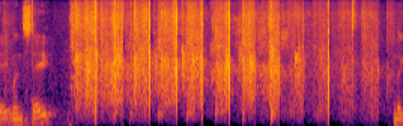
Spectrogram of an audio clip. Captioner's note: audience applauding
